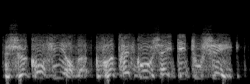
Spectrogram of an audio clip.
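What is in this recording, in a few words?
French left wing mood low; War Thunder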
